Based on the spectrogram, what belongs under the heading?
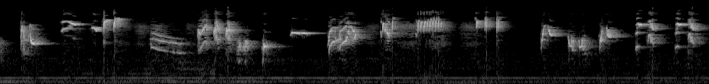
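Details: Varied 'gacor ngeplong' song from a caged orange-headed thrush that took the president's cup in Jogja: falling and rising slurred whistles, mimic-like chirps and high ringing notes in fast sequence over a faint low steady hum.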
